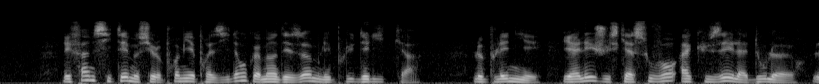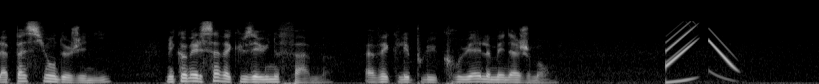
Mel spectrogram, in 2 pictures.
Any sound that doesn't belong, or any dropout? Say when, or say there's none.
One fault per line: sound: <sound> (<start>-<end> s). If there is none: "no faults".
sound: chirp (14.8-15.6 s)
